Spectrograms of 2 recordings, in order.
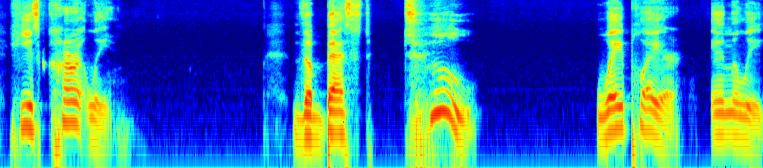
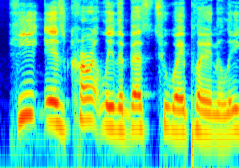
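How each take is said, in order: First: It is spoken slowly and deliberately. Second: It is spoken at a normal, quicker pace.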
